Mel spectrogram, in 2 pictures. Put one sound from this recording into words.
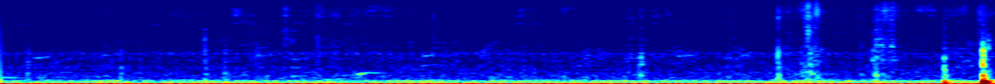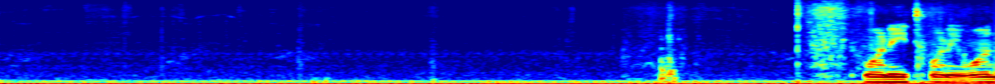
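Foil packs and cardboard rustle and crinkle as cards are handled.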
